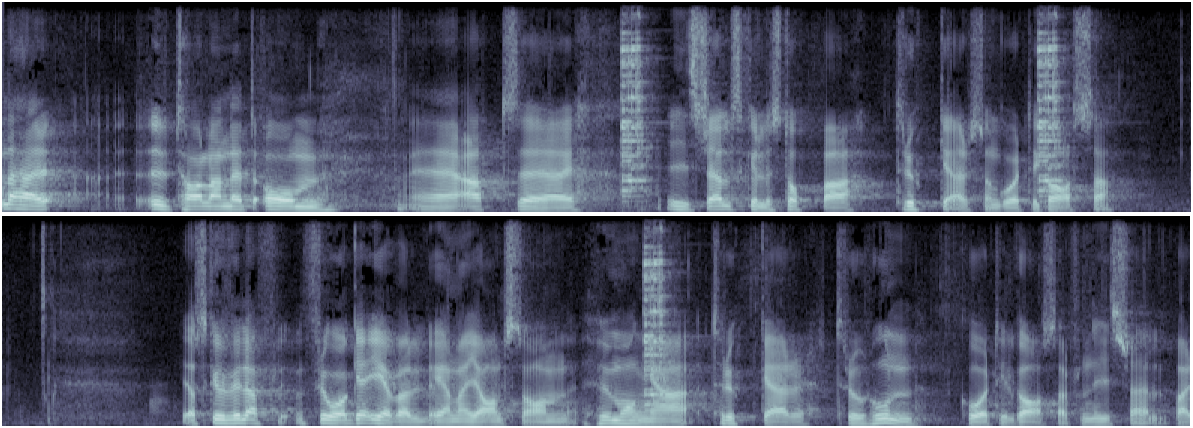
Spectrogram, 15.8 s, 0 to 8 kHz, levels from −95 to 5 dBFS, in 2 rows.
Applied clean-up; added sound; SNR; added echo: none; Tools; 5 dB; none.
